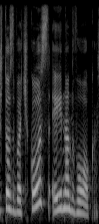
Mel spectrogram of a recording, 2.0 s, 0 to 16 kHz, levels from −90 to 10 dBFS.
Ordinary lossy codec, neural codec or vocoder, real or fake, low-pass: AAC, 96 kbps; none; real; 14.4 kHz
